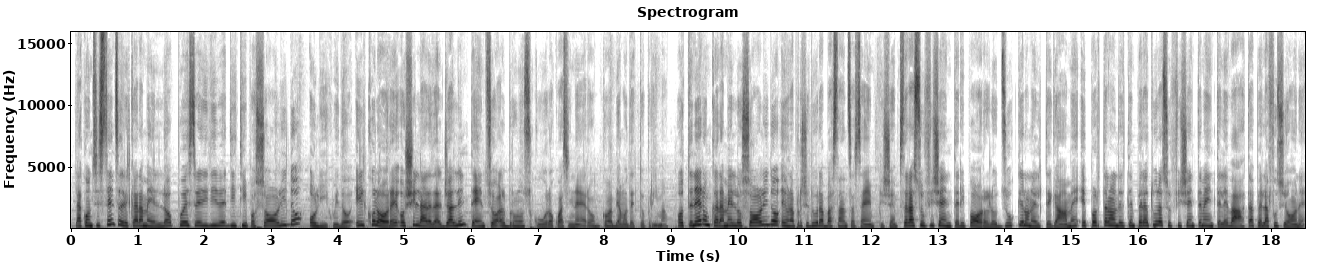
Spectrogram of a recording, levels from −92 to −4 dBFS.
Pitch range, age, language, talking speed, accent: 200-260 Hz, 20-39, Italian, 175 wpm, native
